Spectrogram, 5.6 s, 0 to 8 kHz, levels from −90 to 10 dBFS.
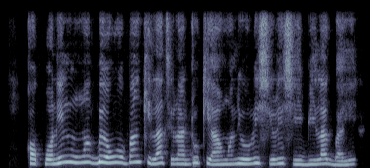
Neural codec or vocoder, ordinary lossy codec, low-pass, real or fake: codec, 16 kHz, 2 kbps, FunCodec, trained on Chinese and English, 25 frames a second; none; 7.2 kHz; fake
